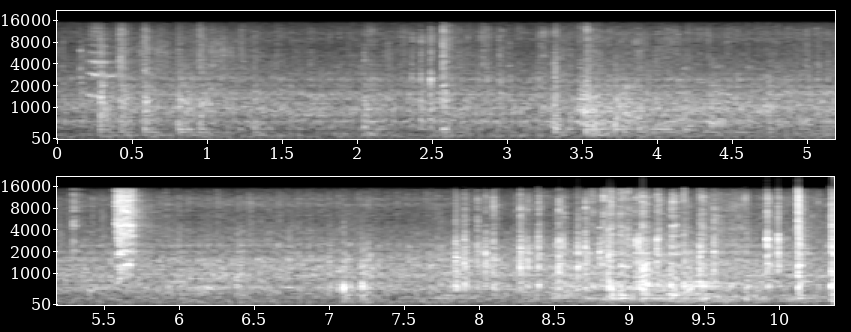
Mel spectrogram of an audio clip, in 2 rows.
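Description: British Rail Class 14 diesel-hydraulic shunter running past, its engine growing louder as it draws near over the last few seconds, with scattered clicks and knocks.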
